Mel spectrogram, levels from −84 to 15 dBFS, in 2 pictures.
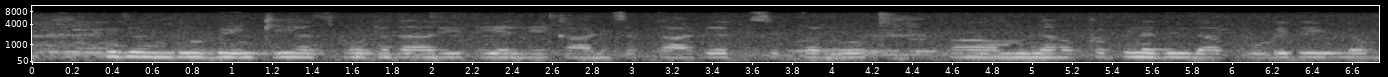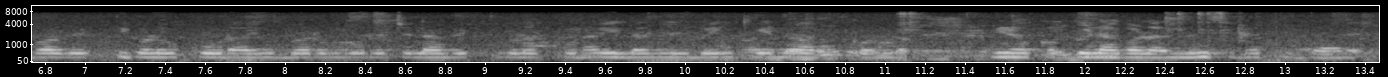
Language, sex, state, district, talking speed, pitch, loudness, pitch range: Kannada, female, Karnataka, Belgaum, 105 wpm, 200 Hz, -18 LUFS, 195-205 Hz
